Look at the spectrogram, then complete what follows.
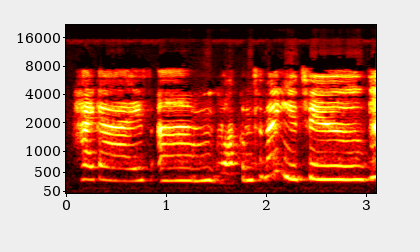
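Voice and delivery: affected social media intro voice; put-on YouTuber voice. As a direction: imitate a YouTuber code-switching for the camera. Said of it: "That's not the voice you use on a job interview".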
